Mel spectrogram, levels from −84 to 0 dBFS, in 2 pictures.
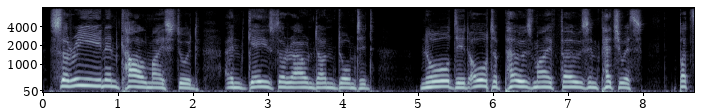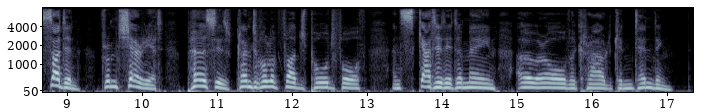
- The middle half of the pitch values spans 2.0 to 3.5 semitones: No, average, 4.0 semitones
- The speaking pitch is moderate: Yes, medium, 165 Hz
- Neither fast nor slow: No, slow, 125 wpm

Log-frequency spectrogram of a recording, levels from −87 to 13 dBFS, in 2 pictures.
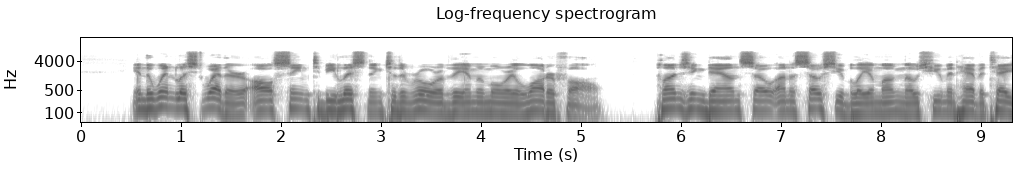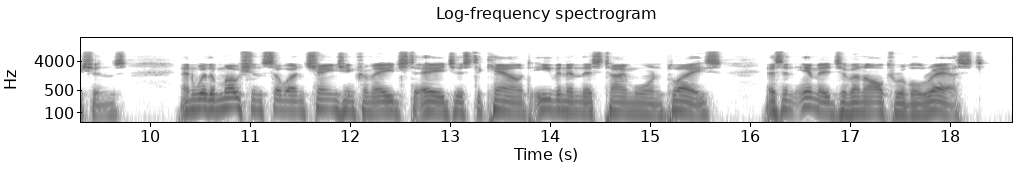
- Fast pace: No, average, 160 wpm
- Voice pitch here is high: No, low, 110 Hz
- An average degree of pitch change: Yes, average, 3.0 semitones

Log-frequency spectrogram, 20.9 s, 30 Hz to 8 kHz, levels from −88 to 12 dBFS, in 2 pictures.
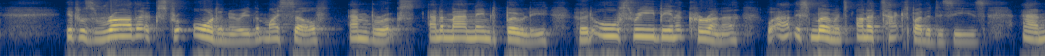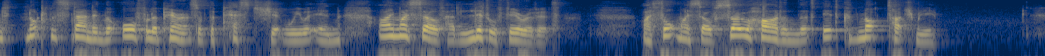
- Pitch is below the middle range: No, medium, 180 Hz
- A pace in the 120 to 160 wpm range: No, average, 170 wpm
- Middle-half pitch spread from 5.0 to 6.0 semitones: Yes, wide, 5.6 semitones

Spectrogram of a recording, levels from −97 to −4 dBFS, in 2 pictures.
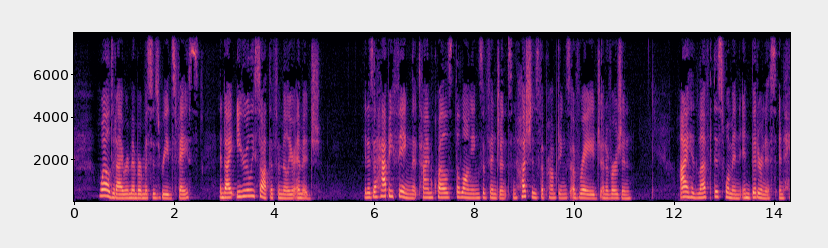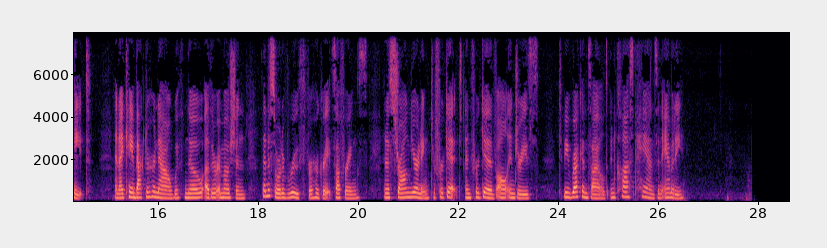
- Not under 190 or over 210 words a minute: No, average, 170 wpm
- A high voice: Yes, high, 200 Hz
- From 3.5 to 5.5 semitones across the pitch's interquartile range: No, average, 2.8 semitones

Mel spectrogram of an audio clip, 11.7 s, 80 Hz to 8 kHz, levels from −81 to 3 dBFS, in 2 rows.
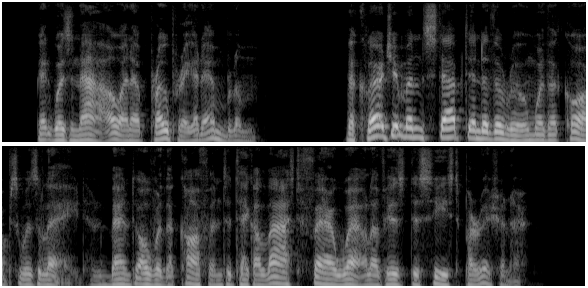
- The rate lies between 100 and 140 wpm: No, average, 160 wpm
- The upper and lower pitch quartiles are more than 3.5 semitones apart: Yes, average, 4.7 semitones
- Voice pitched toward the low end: Yes, low, 115 Hz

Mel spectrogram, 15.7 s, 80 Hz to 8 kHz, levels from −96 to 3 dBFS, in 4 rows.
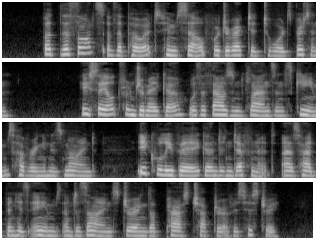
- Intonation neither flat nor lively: No, narrow, 2.1 semitones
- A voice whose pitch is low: No, medium, 185 Hz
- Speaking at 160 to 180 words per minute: Yes, average, 165 wpm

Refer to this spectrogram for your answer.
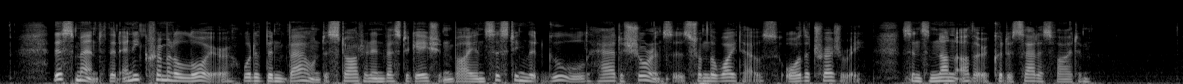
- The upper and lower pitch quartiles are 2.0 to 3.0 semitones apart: Yes, average, 2.7 semitones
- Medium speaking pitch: Yes, medium, 155 Hz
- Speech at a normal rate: Yes, average, 170 wpm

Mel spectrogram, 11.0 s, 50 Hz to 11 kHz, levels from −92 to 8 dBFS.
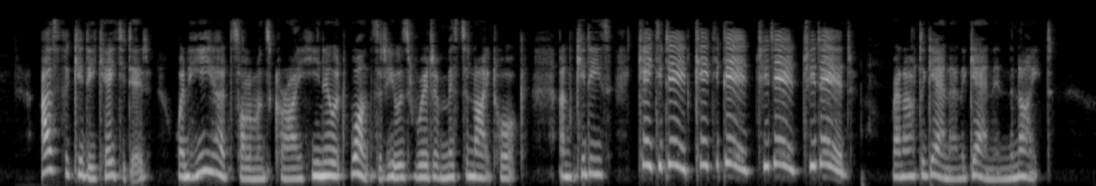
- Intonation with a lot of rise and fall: Yes, wide, 7.3 semitones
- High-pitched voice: Yes, high, 235 Hz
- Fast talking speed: Yes, fast, 210 wpm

